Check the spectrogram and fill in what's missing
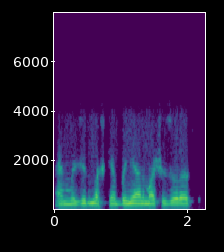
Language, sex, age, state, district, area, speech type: Kashmiri, male, 60+, Jammu and Kashmir, Shopian, rural, conversation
